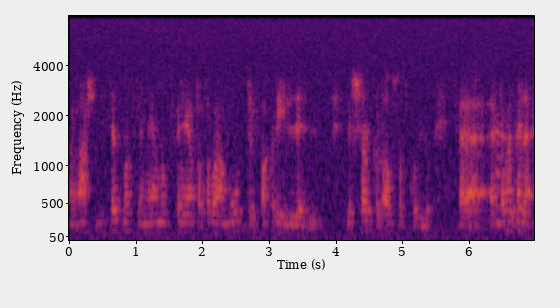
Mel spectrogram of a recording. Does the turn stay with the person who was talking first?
No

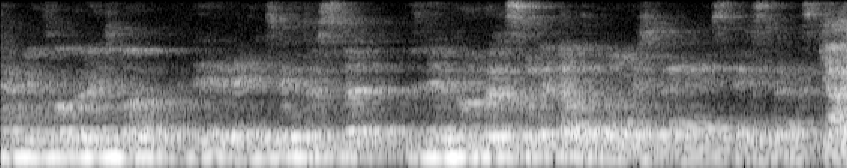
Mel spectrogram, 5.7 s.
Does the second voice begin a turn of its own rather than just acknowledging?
No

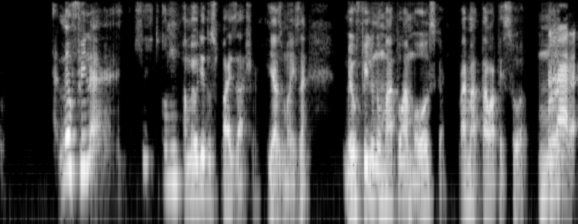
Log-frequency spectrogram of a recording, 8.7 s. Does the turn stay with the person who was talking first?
No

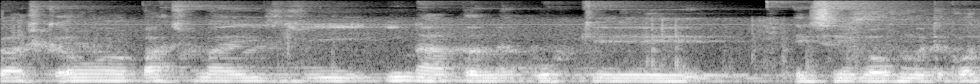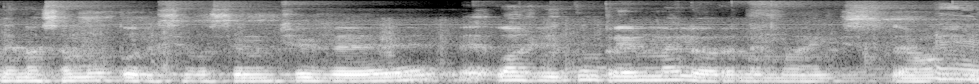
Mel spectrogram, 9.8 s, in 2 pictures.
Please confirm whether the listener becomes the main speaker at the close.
Yes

